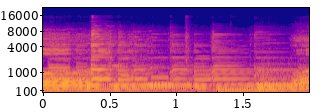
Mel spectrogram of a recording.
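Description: Live Greek folk music in a short instrumental gap between sung lines: plucked strings, including an acoustic guitar, play on under a held melody note, and the singing voice comes back in near the end.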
